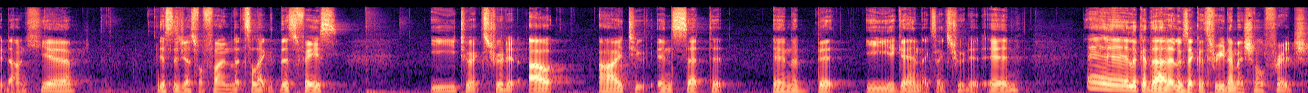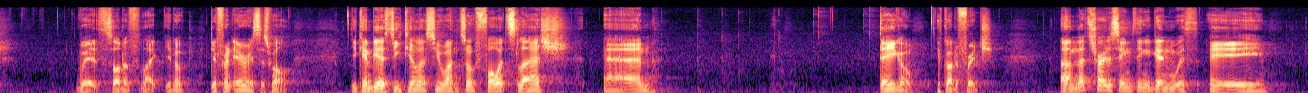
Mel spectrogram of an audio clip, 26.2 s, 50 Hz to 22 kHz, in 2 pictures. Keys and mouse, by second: 1.0 3, 2.6 click, 3.6 e, 5.6 i, 8.5 e, 10.1 Tab, 10.4-11.7 middle drag, 14.9-15.4 middle drag, 17.6 /, 18.6-19.4 shift+middle drag, 19.8 shift+middle drag, 20.5-20.9 middle drag, 21.7 drag, 22.2-22.7 shift+drag.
